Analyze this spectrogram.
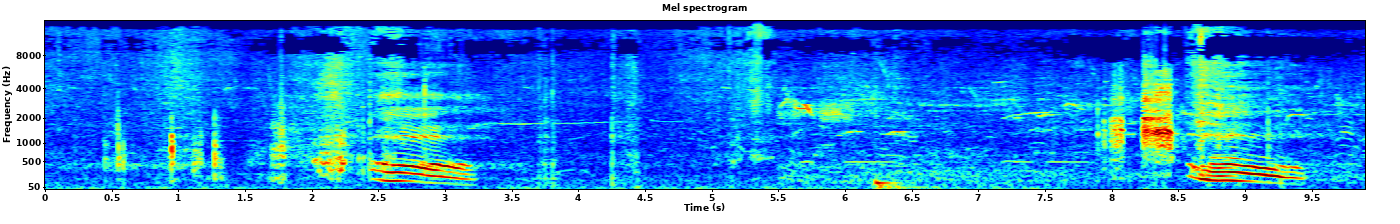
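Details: Turtles mating give two loud, harmonic moans, each dropping in pitch over about half a second and several seconds apart. Faint voices and scattered rustling are heard in between.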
